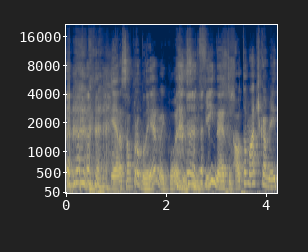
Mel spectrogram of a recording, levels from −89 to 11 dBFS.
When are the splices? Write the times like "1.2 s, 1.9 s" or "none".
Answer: 0.9 s, 3.3 s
